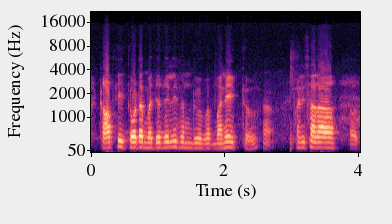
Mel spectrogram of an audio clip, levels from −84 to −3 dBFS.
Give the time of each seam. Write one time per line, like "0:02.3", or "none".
0:03.1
